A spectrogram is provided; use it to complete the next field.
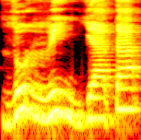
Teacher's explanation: یہاں زال کو را مشدد کے ساتھ ملائیں گے اور اس کو سختی کے ساتھ ادا کریں گے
